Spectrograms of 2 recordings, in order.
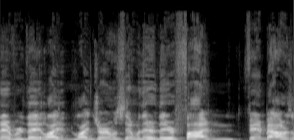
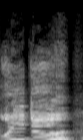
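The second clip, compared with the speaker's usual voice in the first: high, shocked cry; hammed-up betrayed brother; mock shocked; 11 semitones higher, 5 dB louder than usual. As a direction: react to a betrayal in disbelief. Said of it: "Jimmy's like".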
